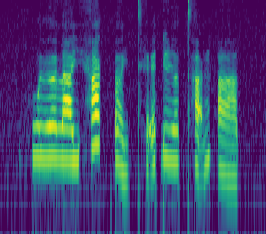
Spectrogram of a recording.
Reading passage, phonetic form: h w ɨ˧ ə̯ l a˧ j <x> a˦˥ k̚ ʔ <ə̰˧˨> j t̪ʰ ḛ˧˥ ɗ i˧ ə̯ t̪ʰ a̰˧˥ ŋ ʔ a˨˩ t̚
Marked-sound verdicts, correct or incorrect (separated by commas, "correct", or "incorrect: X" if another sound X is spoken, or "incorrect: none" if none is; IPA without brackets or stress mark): incorrect: h, incorrect: ə˧˩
